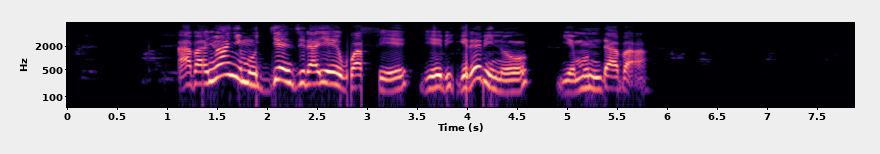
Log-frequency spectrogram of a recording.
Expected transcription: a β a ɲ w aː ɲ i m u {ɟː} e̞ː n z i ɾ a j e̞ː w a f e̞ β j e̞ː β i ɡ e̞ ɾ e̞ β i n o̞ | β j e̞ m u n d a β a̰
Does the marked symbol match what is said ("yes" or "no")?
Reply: yes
